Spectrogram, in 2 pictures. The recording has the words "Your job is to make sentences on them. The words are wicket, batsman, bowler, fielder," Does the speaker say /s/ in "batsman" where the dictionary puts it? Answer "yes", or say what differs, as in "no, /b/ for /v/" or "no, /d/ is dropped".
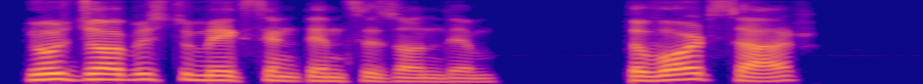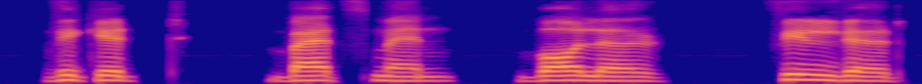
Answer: yes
